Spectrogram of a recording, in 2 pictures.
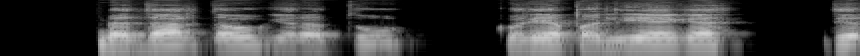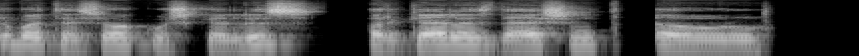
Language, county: Lithuanian, Šiauliai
